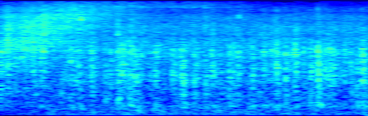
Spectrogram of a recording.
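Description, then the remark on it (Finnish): Steady rain patters on a roof hatch, a dense, even spray of tiny drops with no pauses. Fairly quiet, with no voices. “Kuunnelkaa nyt. Taivaski itkee. Kyyneleet ropisee kattoluukkuun.”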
